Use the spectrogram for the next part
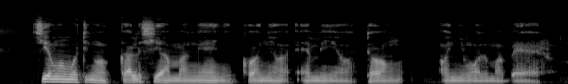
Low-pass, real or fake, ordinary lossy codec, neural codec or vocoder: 10.8 kHz; fake; none; vocoder, 48 kHz, 128 mel bands, Vocos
